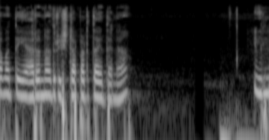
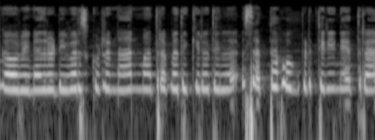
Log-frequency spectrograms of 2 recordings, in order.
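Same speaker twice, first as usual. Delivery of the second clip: tearful pleading, pitched up and louder; crying; 4 semitones higher, 3 dB louder than usual. Acted. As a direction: sob the words out in despair. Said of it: "ಸವಿ, ಅಳಬೇಡ ಕಣೆ".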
